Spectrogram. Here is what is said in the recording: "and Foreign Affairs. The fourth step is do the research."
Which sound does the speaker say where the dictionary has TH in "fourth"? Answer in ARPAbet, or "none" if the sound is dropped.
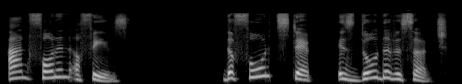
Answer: T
